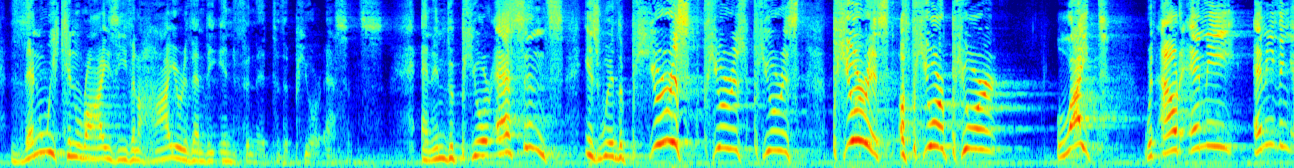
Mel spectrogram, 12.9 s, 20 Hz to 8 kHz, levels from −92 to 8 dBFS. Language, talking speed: English, 150 wpm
